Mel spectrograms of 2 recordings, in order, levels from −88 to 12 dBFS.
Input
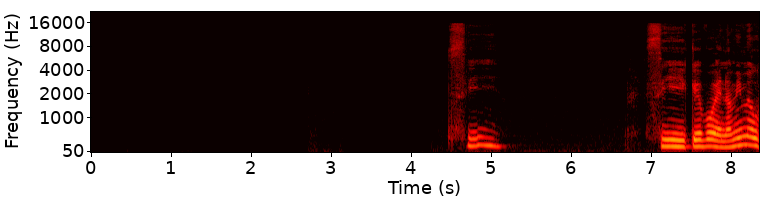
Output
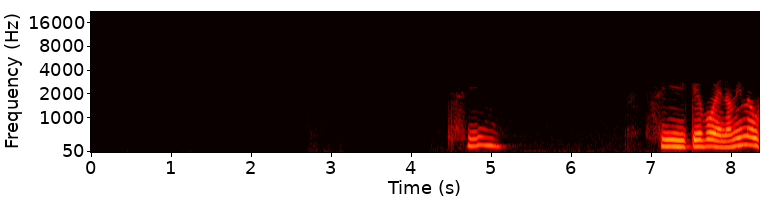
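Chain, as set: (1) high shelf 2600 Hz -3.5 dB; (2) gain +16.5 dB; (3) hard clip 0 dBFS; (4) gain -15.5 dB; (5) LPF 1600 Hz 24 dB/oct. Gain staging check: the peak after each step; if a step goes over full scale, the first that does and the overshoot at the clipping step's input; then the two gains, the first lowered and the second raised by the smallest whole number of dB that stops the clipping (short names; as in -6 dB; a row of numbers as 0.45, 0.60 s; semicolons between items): -22.0, -5.5, -5.5, -21.0, -21.0 dBFS; no overload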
